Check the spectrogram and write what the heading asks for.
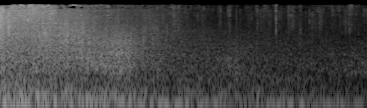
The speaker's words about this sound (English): From behind the door of the office, you hear the sound of an explosion. And the wall separating the two of you from this room where Murken and the Thin Man went in shakes, and dust and bits of debris from the ceiling around you kind of falls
